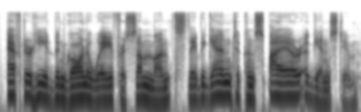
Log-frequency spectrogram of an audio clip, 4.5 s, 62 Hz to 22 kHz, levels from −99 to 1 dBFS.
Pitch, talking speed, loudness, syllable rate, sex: 120 Hz, 200 wpm, -18 LUFS, 4.9 syllables/s, male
